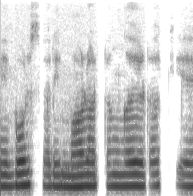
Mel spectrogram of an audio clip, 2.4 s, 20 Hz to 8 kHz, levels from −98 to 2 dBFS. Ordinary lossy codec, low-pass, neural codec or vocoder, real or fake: none; none; none; real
